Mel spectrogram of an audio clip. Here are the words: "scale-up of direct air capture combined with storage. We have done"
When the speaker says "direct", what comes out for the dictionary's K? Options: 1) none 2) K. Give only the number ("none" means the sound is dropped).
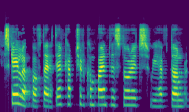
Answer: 1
